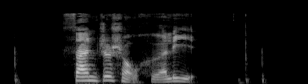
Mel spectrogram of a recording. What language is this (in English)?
Chinese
